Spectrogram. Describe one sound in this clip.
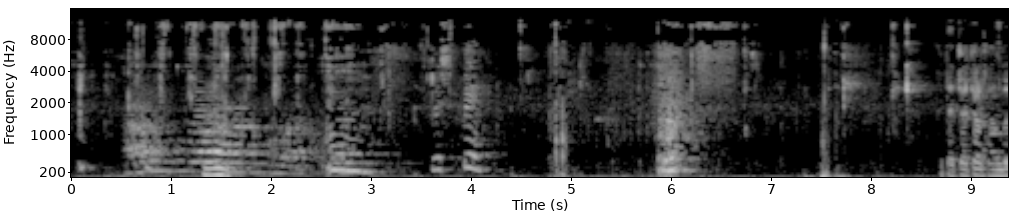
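A young woman talks casually close by.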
